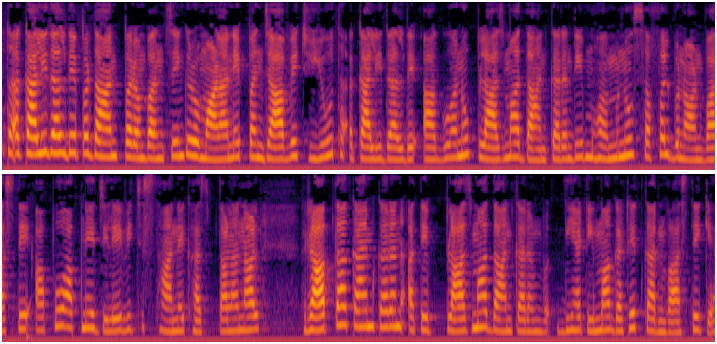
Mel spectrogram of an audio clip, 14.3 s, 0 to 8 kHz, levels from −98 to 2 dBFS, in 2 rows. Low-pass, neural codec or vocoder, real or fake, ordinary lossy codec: none; none; real; none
